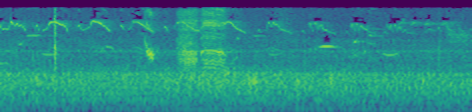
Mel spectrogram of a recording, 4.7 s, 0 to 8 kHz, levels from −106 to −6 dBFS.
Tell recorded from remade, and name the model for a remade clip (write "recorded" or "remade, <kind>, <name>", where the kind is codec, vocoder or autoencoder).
recorded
